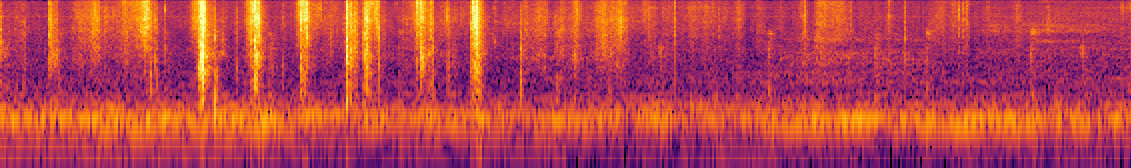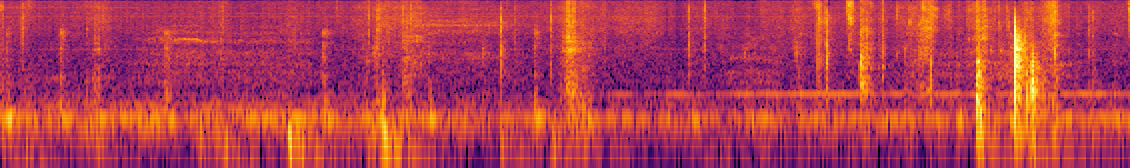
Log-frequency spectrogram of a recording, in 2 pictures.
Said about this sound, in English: I will meet you on the other side of the shuffle for your reading.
